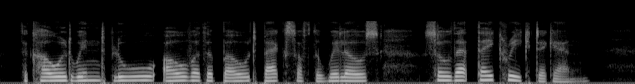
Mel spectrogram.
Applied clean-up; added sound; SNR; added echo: none; none; none; none.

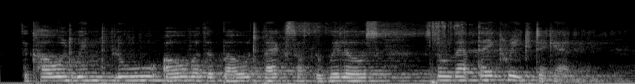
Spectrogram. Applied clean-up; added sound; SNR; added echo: neural separator model SepFormer DNS4.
